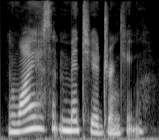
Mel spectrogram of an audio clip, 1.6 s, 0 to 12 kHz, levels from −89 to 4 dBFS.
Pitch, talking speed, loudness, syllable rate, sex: 230 Hz, 190 wpm, -15 LUFS, 5.2 syllables/s, female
